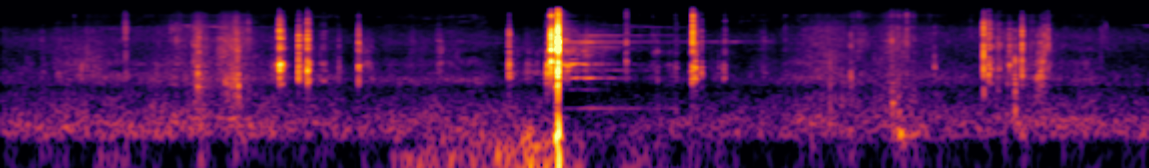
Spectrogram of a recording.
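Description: A scatter of light clicks and knocks, like gear being handled, with one sharp, much louder clack about three and a half seconds in that rings briefly.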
